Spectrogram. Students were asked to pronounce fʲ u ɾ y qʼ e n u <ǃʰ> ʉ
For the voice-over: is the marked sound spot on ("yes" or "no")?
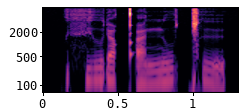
no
